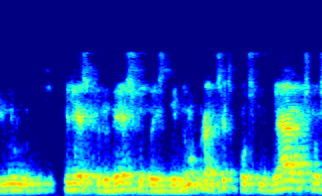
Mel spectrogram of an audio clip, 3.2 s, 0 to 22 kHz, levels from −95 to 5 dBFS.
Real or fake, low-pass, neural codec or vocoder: real; 7.2 kHz; none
